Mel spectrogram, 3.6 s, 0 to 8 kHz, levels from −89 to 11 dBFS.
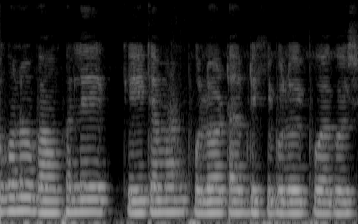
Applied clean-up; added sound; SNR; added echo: neural separator model SepFormer DNS4.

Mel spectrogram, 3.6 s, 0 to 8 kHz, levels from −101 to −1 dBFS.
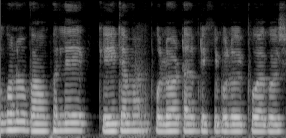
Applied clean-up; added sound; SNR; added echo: neural mask model DeepFilterNet 3.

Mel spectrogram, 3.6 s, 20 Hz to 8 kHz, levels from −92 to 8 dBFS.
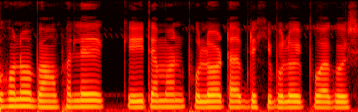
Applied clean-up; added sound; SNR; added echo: none; none; none; none.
